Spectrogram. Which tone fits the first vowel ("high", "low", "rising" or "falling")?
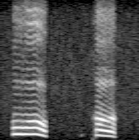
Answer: falling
